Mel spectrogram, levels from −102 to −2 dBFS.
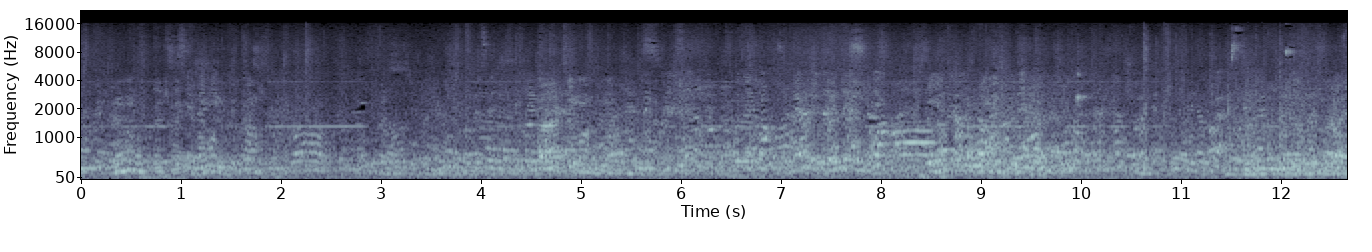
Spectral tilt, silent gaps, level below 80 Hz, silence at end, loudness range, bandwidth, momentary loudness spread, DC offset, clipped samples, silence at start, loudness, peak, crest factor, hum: -5.5 dB/octave; none; -52 dBFS; 0 s; 6 LU; 16.5 kHz; 8 LU; under 0.1%; under 0.1%; 0 s; -32 LUFS; -16 dBFS; 16 dB; none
